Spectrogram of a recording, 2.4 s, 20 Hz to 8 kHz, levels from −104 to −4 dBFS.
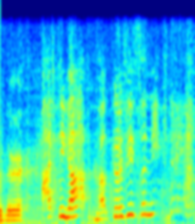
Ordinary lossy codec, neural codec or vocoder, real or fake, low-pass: none; codec, 16 kHz in and 24 kHz out, 0.8 kbps, FocalCodec, streaming, 65536 codes; fake; 7.2 kHz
